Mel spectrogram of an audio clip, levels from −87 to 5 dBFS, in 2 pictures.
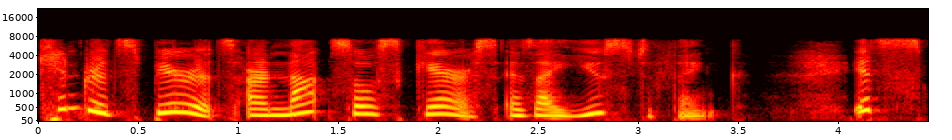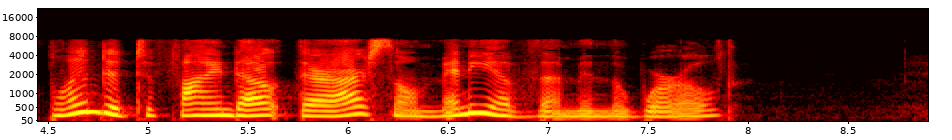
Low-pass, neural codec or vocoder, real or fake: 7.2 kHz; none; real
